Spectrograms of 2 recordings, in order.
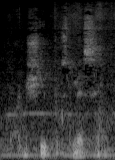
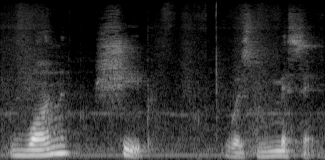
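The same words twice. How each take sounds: First: Breathy whispered echo of the line; hushed dramatic whisper. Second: Said in the usual way. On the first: Acted. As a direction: whisper it like a worried secret.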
